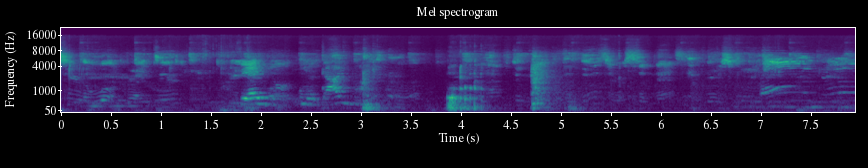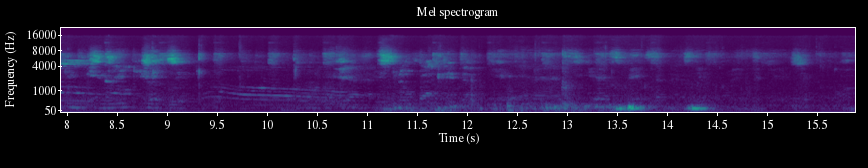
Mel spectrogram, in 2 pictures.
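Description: A woman chews food noisily close by.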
